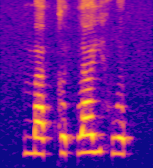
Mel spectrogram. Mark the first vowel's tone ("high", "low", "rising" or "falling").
low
